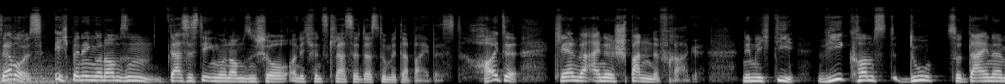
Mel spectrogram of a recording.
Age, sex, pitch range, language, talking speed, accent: 40-59, male, 140-175 Hz, German, 205 wpm, German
